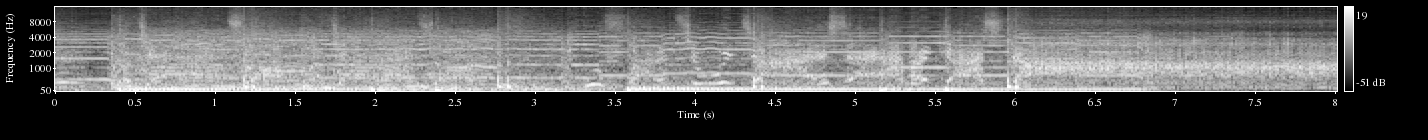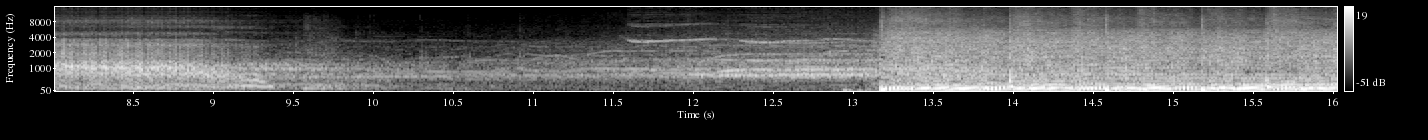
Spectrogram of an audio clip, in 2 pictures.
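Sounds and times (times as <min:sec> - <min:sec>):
heavy metal band playing: 0:00.0 - 0:08.3, 0:13.2 - 0:16.0
crowd cheering and yelling: 0:00.0 - 0:16.0.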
